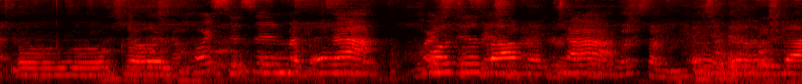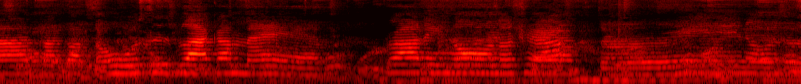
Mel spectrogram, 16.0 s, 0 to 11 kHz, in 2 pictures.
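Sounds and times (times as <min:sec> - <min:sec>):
young child singing: 0:00.1 - 0:05.7, 0:11.9 - 0:16.0.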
